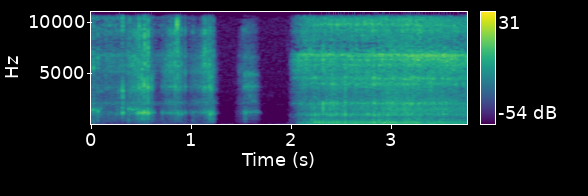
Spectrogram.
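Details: Person and her dog sleeping together: soft snuffling noises, a short pause, then a loud, low, rough, rattling snore continuing to the end; snoring.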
